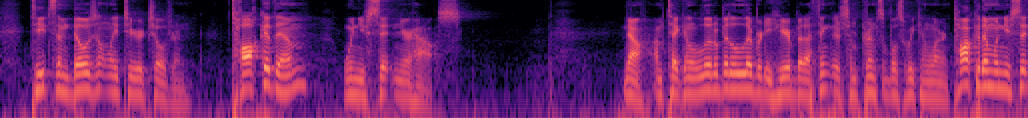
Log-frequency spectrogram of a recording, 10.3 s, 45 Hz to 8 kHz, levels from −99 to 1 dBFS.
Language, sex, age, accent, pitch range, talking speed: English, male, 40-59, American, 130-175 Hz, 225 wpm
